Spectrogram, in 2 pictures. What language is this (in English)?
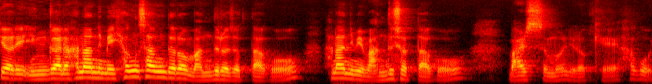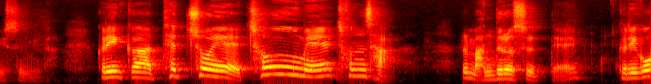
Korean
